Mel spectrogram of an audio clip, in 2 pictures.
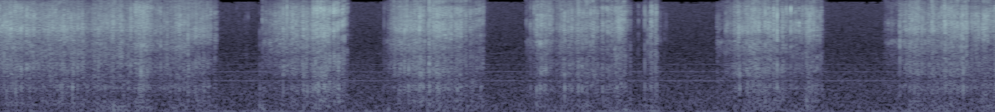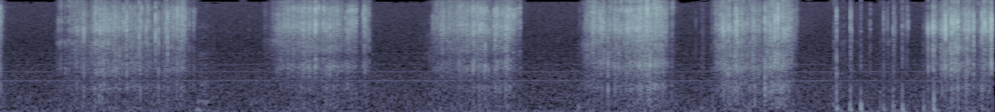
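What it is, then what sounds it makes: Foam kitchen sponge with scouring pad. Fingernails scratch and rub the green scouring-pad side of a rectangular foam kitchen sponge held close to the microphone. The result is a steady run of bright, rough scratching in repeated bursts of about a second each, separated by brief quieter gaps.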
